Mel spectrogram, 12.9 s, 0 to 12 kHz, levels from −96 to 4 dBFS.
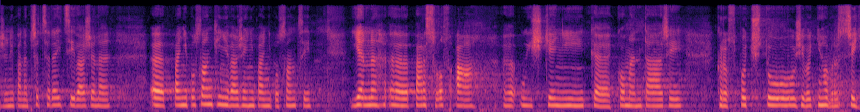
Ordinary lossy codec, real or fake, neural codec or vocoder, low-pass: MP3, 96 kbps; fake; vocoder, 22.05 kHz, 80 mel bands, WaveNeXt; 9.9 kHz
